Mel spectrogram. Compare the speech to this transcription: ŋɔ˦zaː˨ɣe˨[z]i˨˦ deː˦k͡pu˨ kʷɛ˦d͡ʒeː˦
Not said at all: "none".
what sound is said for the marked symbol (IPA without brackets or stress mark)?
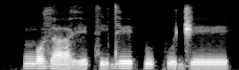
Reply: t͡s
